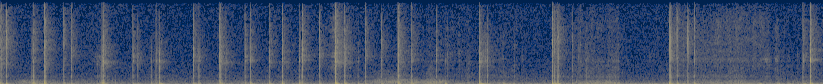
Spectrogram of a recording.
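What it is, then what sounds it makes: Cardboard box. A flat, hollow white cardboard product box with a printed label is held in both hands and scratched and tapped across its surface with long, pointed dark red nails. The result is a rapid, irregular run of sharp, dry clicks and taps over a soft, hollow scratching texture, with bright ticking edges on each strike.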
